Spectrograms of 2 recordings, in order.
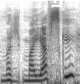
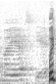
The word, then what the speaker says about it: Majewski: His last name is Majewski, but it looks to me like it just says Majewski. And I feel like but it's pronounced Majewski. How is it pronounced? – Yeah, Majewski. – It just sounds so aggressive. – Yeah, no, all those Eastern European...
